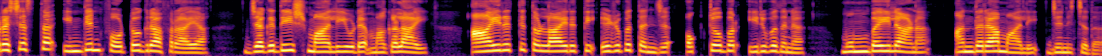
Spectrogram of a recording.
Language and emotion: Malayalam, neutral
